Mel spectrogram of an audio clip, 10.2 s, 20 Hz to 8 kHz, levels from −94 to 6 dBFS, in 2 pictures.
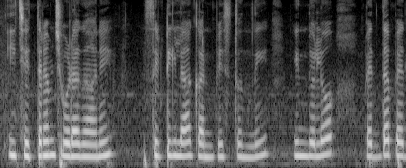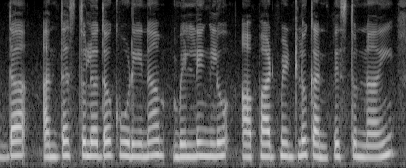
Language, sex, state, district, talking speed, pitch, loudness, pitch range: Telugu, female, Telangana, Hyderabad, 75 wpm, 240 Hz, -17 LUFS, 225-250 Hz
